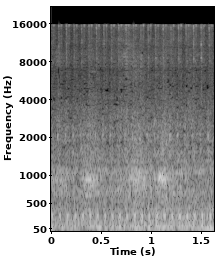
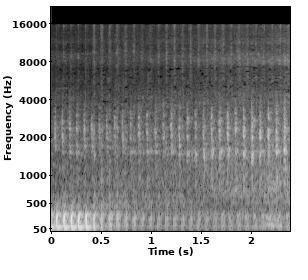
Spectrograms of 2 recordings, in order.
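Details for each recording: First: Honda CRF150 single, previously noisy with a knock, now quiet: even idle with a steady beat and no deep knock under it; bottom end sounds healthy. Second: Honda CRF150 single idling with the exhaust covered by hand: uneven idle with a hard, sharp, loud clattery knock from low in the engine; owner suspects the connecting rod, teardown planned next day.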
